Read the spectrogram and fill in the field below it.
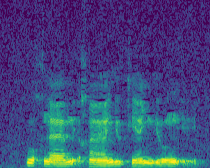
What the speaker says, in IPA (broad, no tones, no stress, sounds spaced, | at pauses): u χ n æː m ḛ χ æ̃ː lʲ u kʲ æ̃ː ɲ lʲ oː ŋ ḛ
